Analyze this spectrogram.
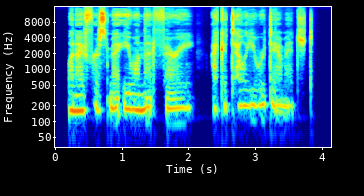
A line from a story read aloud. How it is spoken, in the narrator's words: My voice comes out in a whisper when I say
